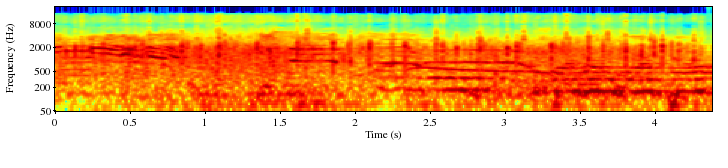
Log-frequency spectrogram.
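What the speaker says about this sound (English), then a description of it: "Let's give Dov a great big round of applause." Audience at a veterans town hall at the Brentwood VA clapping and cheering after a song, a steady wash of applause with crowd chatter and a voice speaking over it throughout.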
